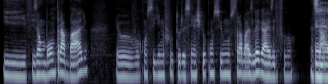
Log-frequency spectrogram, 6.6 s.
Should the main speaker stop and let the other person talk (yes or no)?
yes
